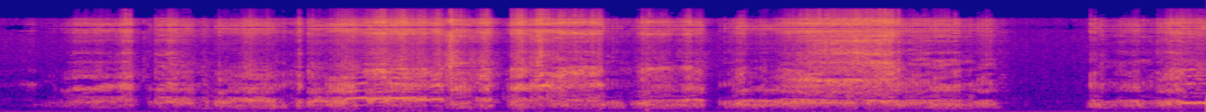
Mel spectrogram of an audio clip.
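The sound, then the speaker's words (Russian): A wild boar gives loud, rough growling roars with a coarse, noisy tone. The calls run almost continuously in bursts with brief dips, then break off in a short silence before resuming. “Кабан.”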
